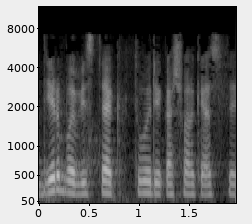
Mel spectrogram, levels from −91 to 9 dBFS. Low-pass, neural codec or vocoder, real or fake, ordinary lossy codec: 7.2 kHz; codec, 16 kHz, 0.9 kbps, LongCat-Audio-Codec; fake; MP3, 32 kbps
